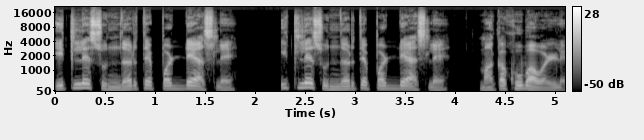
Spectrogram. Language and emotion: Goan Konkani, neutral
